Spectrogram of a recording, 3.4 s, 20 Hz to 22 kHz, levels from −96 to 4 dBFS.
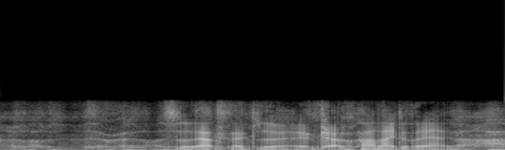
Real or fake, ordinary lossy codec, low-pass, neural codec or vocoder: fake; none; 7.2 kHz; autoencoder, 22.05 kHz, a latent of 192 numbers a frame, VITS, trained on many speakers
